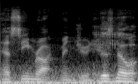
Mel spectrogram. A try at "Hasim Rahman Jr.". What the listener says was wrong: There's no hard K.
